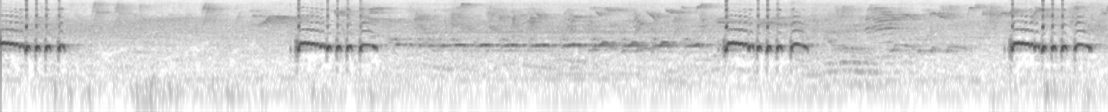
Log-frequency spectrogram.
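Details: Zebra dove singing busily: four bubbling cooing phrases, each a rising opening note and rapid beaded coos, with a long steady whistled tone and soft chatter between phrases.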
